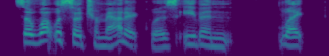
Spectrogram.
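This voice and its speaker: A woman with an American accent speaks at a fairly slow pace and medium pitch, her tone dark and mellow with ordinary pitch variation. The sound is dry and close with no echo, over a quiet background. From West Germany (Frankfurt), then US. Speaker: church leader. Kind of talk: interview. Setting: podcast.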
